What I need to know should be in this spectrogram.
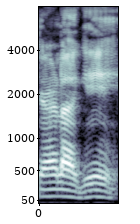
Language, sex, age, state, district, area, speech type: Kannada, male, 60+, Karnataka, Shimoga, rural, read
